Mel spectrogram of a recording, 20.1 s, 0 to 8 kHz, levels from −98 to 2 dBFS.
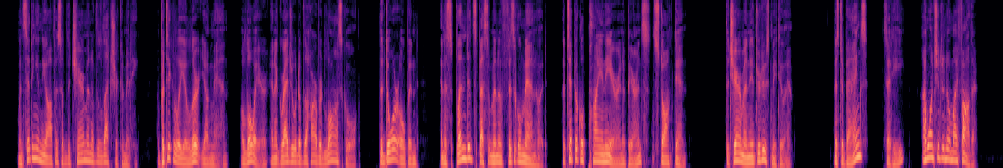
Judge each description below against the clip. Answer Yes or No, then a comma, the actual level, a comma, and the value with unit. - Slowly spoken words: No, average, 180 wpm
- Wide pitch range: Yes, wide, 6.9 semitones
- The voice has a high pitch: No, low, 115 Hz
